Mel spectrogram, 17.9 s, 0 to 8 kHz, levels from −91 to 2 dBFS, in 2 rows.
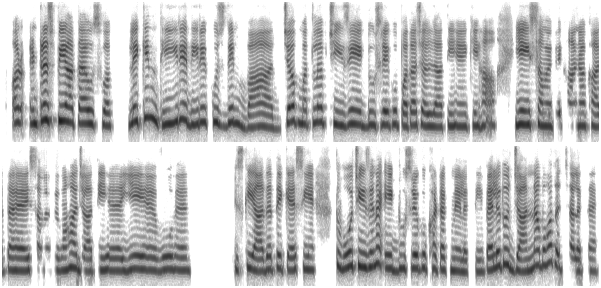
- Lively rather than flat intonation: No, average, 3.1 semitones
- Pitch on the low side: No, very high, 250 Hz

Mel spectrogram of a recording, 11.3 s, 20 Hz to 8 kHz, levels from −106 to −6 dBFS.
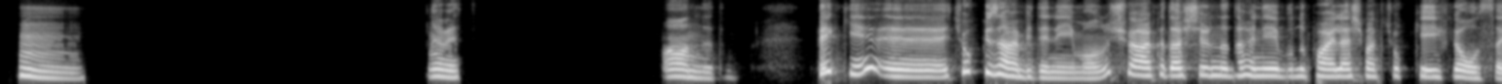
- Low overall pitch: No, high, 210 Hz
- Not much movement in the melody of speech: No, average, 3.4 semitones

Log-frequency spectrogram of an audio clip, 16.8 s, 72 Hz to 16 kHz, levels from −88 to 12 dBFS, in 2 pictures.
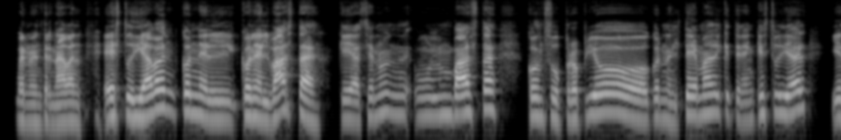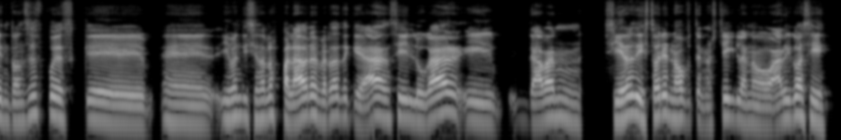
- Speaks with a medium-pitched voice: Yes, medium, 170 Hz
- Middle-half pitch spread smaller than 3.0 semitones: No, average, 3.9 semitones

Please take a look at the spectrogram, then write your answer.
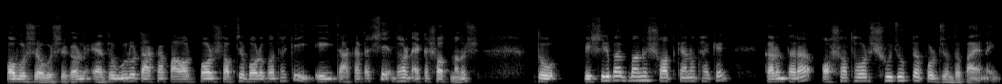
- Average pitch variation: Yes, average, 3.3 semitones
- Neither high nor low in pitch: Yes, medium, 145 Hz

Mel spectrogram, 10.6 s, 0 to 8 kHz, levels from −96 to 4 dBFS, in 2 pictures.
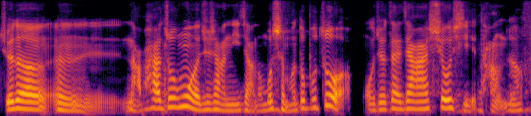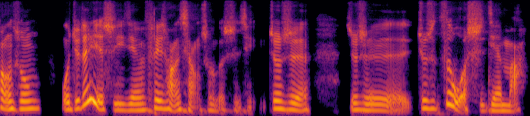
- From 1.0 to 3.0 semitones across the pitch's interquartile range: No, average, 4.1 semitones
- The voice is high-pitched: No, medium, 180 Hz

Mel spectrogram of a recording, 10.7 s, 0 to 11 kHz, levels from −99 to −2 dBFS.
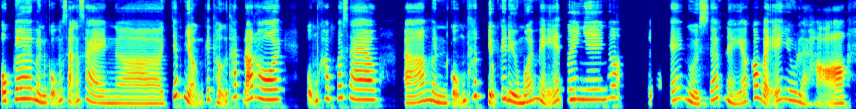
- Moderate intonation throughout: No, wide, 7.3 semitones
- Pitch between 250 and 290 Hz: Yes, very high, 280 Hz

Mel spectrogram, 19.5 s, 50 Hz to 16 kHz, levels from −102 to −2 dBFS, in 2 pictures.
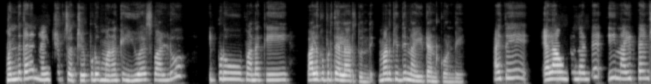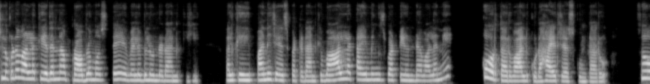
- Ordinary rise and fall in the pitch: Yes, average, 4.0 semitones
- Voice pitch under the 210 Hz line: No, high, 240 Hz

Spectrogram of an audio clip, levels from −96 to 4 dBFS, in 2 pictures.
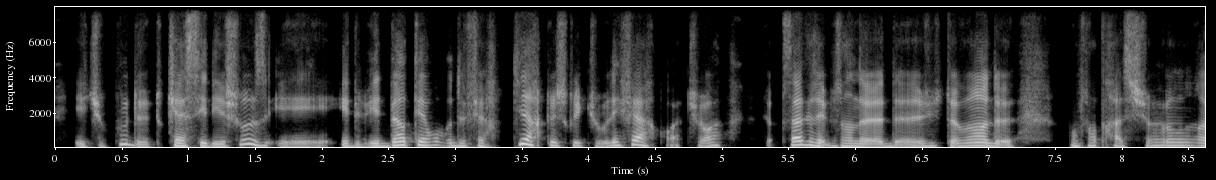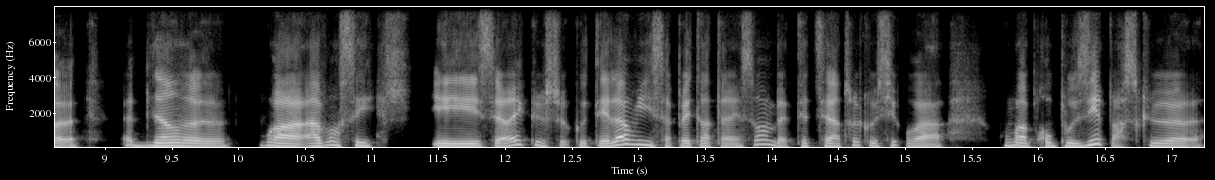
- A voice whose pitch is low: No, medium, 160 Hz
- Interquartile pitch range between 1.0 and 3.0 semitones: No, average, 4.3 semitones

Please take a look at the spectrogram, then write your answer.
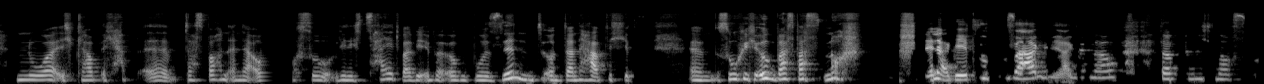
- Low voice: No, high, 215 Hz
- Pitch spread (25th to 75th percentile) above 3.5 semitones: Yes, average, 4.3 semitones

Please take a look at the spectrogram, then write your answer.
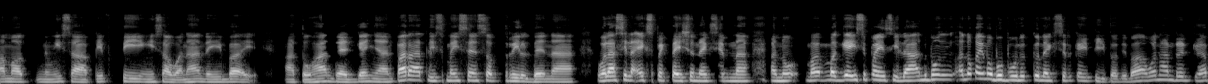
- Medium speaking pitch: Yes, medium, 165 Hz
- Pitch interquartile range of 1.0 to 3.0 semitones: No, wide, 6.5 semitones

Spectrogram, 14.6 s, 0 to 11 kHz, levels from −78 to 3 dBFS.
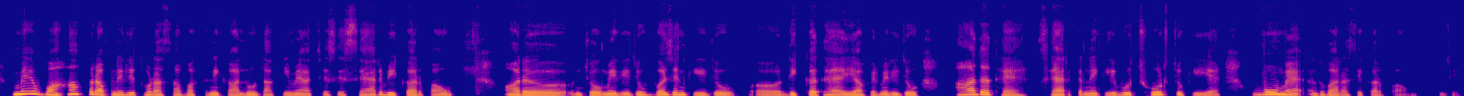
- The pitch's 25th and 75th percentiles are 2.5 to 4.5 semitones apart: Yes, average, 3.0 semitones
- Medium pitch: Yes, medium, 175 Hz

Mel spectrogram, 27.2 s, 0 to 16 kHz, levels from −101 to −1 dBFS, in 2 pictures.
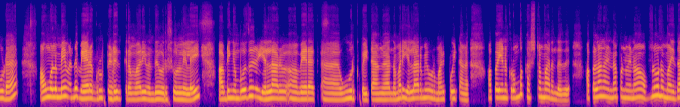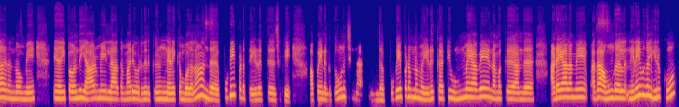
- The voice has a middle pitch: No, high, 215 Hz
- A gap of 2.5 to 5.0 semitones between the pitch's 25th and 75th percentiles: Yes, average, 3.7 semitones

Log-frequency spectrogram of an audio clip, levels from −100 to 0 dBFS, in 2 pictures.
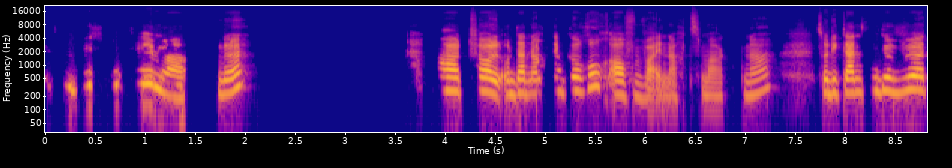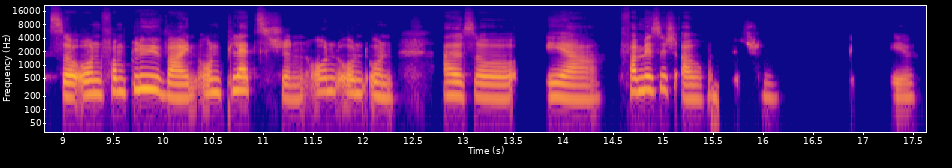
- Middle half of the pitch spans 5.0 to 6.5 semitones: Yes, wide, 5.6 semitones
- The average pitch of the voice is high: Yes, high, 235 Hz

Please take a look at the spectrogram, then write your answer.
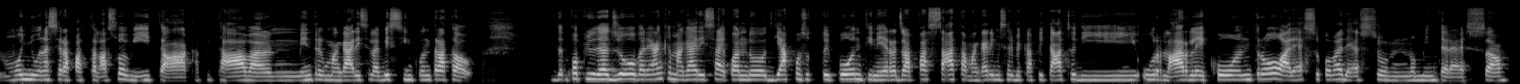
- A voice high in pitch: Yes, high, 210 Hz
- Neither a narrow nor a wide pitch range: No, narrow, 2.1 semitones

